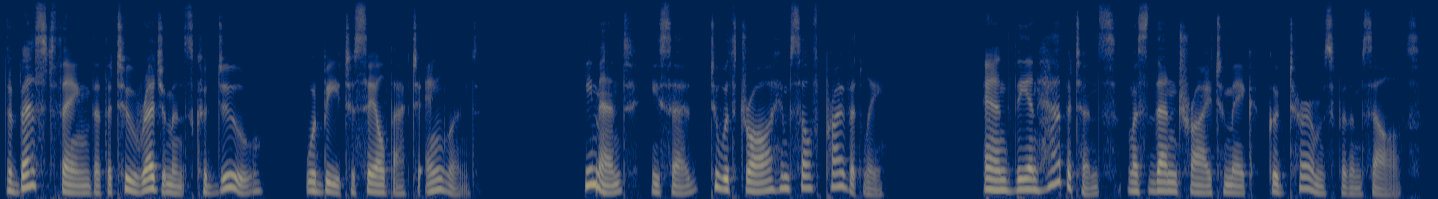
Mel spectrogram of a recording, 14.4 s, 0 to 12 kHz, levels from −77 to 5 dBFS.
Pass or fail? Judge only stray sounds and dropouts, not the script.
pass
